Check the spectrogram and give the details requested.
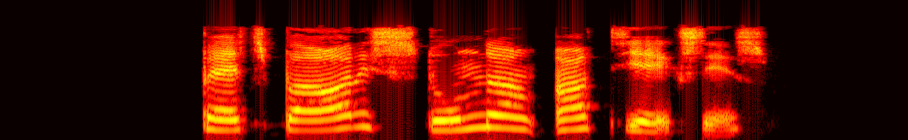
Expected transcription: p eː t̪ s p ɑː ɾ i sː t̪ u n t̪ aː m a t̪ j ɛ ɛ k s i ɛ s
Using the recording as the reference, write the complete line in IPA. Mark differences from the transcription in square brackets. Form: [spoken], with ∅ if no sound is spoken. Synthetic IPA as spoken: p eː t̪ s p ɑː ɾ i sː t̪ u n [d̪] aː m a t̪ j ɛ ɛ k s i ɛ s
